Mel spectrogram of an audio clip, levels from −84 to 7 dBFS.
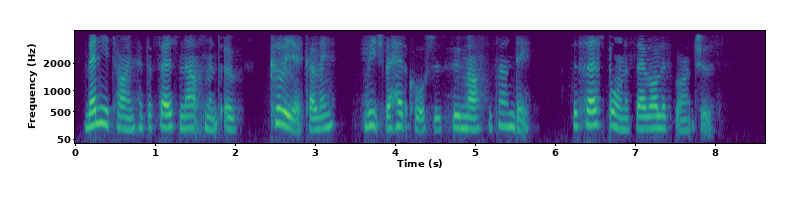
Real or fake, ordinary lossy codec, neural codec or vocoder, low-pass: fake; AAC, 16 kbps; codec, 16 kHz, 0.8 kbps, ZipCodec; 3.6 kHz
